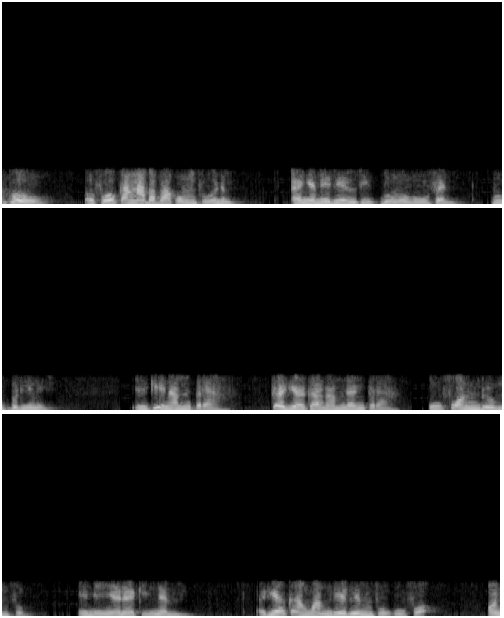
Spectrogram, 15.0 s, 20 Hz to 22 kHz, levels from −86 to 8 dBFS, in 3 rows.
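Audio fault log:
Throughout, tandem speech coding: the speech sounds like three speech codecs in series, likely CVSD twice and then G.729A, with each stage re-encoding the last one's damaged output. That stacking makes the speech rough, muffled and warbly, with nothing above 3.8 kHz.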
